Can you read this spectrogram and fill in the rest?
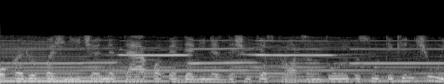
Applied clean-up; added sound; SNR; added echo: none; Bowed string instrument + Wind instrument, woodwind instrument; 0 dB; none.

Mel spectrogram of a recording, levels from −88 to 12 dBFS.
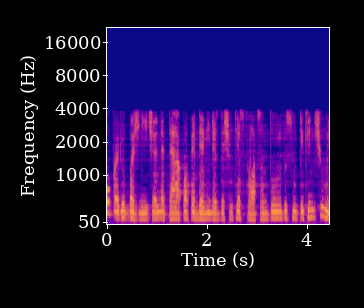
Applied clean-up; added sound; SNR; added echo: neural mask model DeepFilterNet 3.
